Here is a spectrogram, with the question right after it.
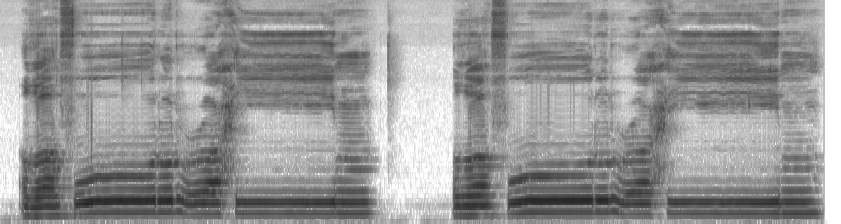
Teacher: ini ada tanwin bertemu ro ro adalah huruf idgham bila ghunah maka tanwin ini kita masukkan ke ro dan tidak boleh dengung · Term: idgham bila gunnah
